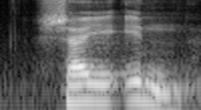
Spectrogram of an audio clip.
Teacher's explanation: ya sukun yang diikuti oleh fathah maka dibaca lembut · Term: mat layyin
